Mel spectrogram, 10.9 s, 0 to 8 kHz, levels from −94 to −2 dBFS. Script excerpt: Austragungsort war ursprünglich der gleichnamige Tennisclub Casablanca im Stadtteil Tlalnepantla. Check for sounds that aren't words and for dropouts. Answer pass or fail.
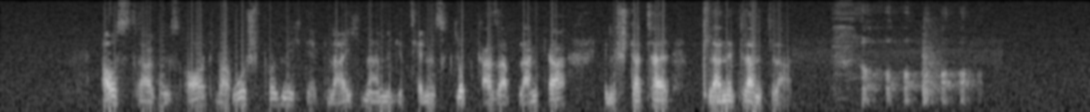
fail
